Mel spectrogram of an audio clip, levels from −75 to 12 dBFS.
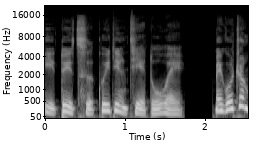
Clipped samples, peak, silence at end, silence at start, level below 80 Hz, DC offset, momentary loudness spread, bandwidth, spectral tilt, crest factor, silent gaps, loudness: under 0.1%; 0 dBFS; 0 s; 0 s; -38 dBFS; under 0.1%; 5 LU; 16 kHz; -6 dB/octave; 12 dB; 1.75-2.08 s; -14 LUFS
